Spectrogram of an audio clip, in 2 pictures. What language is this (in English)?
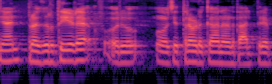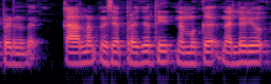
Malayalam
